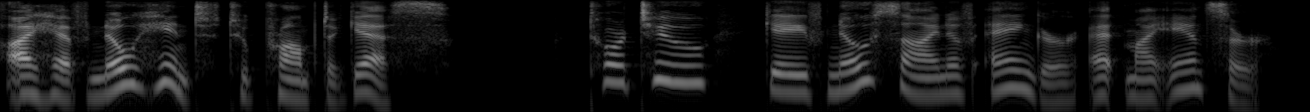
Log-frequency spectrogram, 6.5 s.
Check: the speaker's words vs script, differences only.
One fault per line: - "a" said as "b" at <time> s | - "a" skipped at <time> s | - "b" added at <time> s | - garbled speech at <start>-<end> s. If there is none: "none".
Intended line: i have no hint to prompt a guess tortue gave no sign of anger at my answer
none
